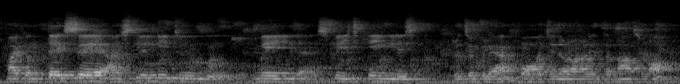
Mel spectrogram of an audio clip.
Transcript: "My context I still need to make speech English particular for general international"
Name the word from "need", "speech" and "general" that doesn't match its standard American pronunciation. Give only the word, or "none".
none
